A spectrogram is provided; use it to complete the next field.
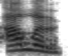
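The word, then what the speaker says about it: hour: Kalau yang ini, cara bacanya bunyinya adalah our. Our. Vokal atau konsonan? Vokal. Makanya dia pakainya N.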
